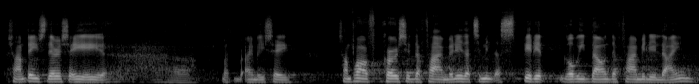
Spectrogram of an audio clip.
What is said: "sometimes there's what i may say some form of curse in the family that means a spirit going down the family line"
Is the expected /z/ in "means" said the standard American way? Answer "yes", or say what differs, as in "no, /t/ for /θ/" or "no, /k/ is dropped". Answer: no, /z/ is dropped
